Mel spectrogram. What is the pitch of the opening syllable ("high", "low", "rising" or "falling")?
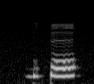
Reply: high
